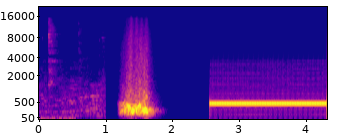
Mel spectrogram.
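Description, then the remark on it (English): A soft rustle and a brief swishing burst, then a phone line tone comes in and holds steady, loud and clear, as a call rings out unanswered. “He isn't answering. I can't stand when people don't answer their phone.”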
